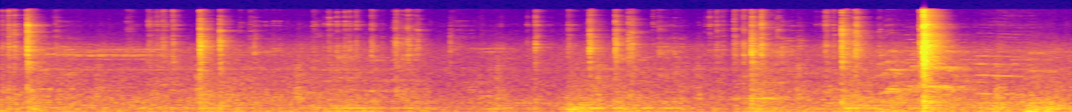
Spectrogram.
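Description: Steel tailor's scissors snipping through folded cotton fabric: irregular short clicks of the blades, with the sharpest and loudest snip near the end.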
